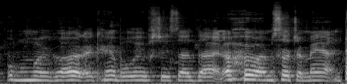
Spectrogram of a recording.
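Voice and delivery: a hint of a mocking man's voice; mocking male voice. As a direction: lightly parody a guy quoting a friend. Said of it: "unless I'm mocking somebody".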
